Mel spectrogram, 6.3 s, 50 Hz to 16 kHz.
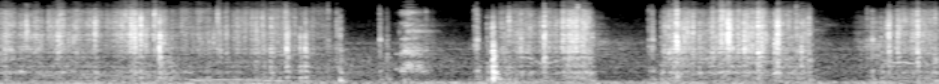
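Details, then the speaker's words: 2007 VW Beetle convertible, front passenger door: the window motor whirs in short runs each way with no glass movement or seal scrape. The motor works but the regulator is broken and the glass is detached. "yeah you can hear the regulators working but obviously the glass the glass is a isn't moving i know it's been wedged in that's to stop it falling down but clearly someone's become detached"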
